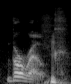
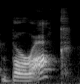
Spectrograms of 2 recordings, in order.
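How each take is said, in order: First: It is said with an American pronunciation. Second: It is said with a British pronunciation. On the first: "in the U S, we say" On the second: "In the U K, they say"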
